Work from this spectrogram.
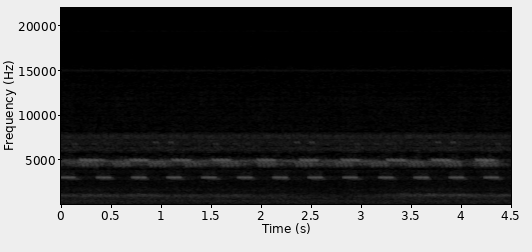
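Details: Crickets calling in the deep woods after dark, crisp high-pitched chirps pulsing evenly over a bright, constant insect buzz, with faint lower background hum.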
